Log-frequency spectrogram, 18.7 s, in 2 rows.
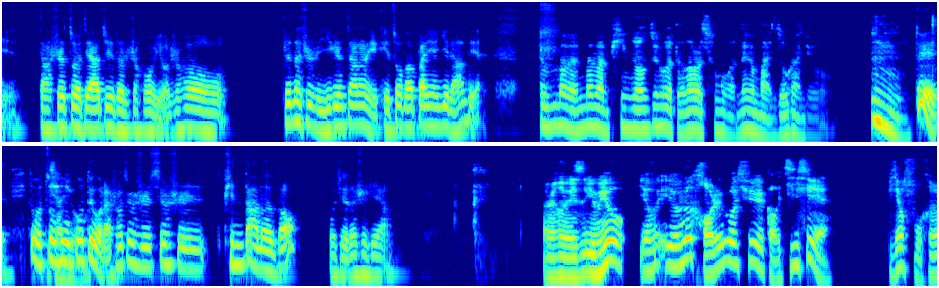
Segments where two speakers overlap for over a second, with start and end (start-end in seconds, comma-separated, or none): none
